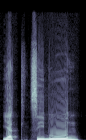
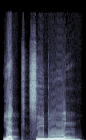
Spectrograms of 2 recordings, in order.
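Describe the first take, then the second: No difference in how they are said.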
